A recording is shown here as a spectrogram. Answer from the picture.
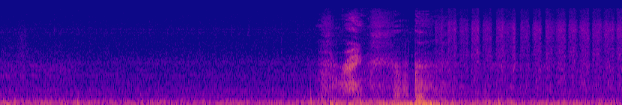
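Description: Mostly quiet, with a brief murmured voice a little past the middle. Near the end, a stiff paint brush scrubs oil paint onto a stretched canvas in quick, faint strokes.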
